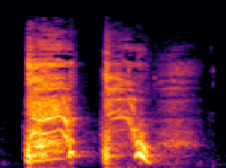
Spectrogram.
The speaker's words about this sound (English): Well, where the coughing increases, and then it kind of... Maybe it's... I think it's allergies. I was going to say seasonal.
